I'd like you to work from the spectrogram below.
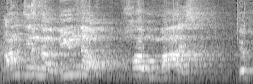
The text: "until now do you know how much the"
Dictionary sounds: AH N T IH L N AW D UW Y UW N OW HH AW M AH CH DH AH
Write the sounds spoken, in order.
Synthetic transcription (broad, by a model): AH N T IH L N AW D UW Y UW N OW HH AW M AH S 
